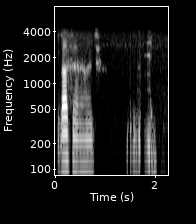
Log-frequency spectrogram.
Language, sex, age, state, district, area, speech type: Maithili, male, 18-30, Bihar, Samastipur, rural, conversation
